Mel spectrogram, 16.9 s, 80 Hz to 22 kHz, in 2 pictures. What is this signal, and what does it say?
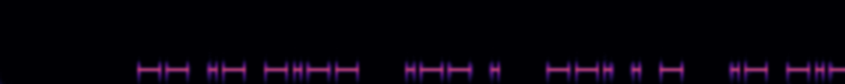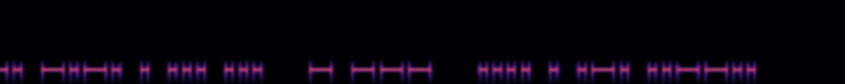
Morse code, heard as a keyed tone, about 17 wpm, 700 Hz. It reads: MAY WE GET ACCESS TO HER?
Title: Sentences from Top 1000 Words - Review Part 4 - 17wpm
